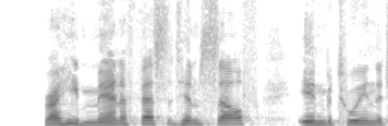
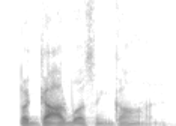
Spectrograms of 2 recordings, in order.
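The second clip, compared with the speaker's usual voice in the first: ordinary delivery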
